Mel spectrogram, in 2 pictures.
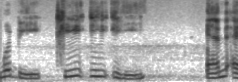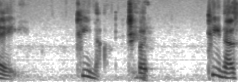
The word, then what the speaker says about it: Teena: decided my name would be te na a Tina but Tina is spelled with two e not an i and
